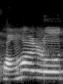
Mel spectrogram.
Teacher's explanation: 리을이 앞에 있는 니은한테 영향을 줘서 리을로 만들어 버리죠. 자, 그래서 유음화가 일어났습니다.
